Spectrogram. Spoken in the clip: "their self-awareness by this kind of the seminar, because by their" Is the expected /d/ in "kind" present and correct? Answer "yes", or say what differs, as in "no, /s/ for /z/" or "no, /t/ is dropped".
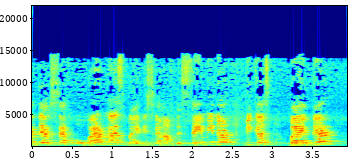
no, /d/ is dropped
